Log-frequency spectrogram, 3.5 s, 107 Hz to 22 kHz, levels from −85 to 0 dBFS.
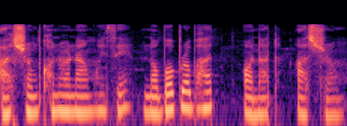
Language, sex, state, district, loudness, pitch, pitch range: Assamese, female, Assam, Sonitpur, -17 LUFS, 190 Hz, 180-210 Hz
